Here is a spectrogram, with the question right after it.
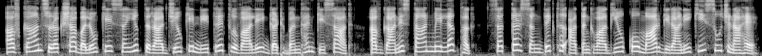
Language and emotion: Hindi, neutral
